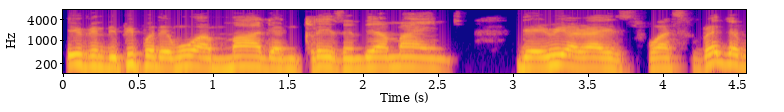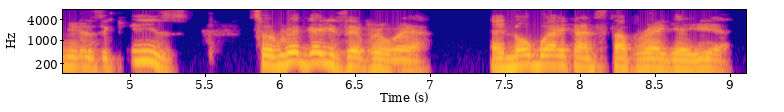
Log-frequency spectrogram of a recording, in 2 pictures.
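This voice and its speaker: A man's voice: a little high, normal speed, a little mellow, dry recording, lo-fi sound. A man from Malawi with a Malawian accent, answering conversationally as a musician being interviewed. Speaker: interview guest, reggae singer.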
